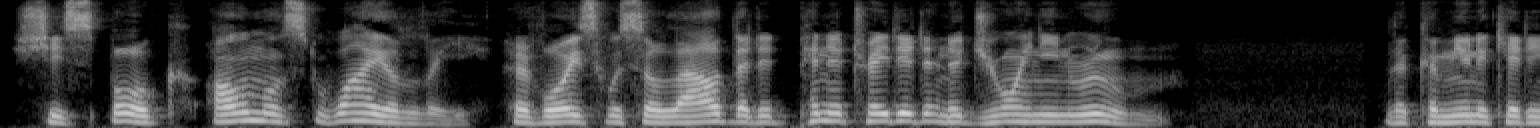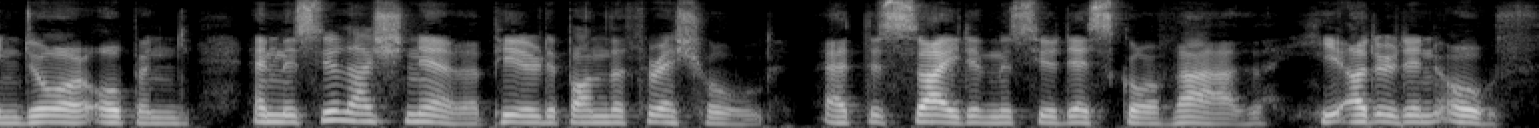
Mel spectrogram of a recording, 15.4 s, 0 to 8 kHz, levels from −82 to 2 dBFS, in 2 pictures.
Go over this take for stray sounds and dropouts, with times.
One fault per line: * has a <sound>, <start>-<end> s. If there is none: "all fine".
all fine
